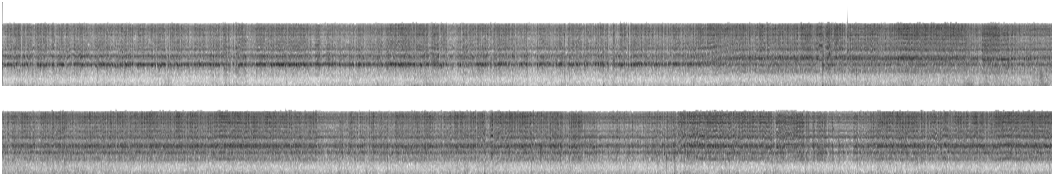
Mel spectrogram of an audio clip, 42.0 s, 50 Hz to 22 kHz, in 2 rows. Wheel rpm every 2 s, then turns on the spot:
140, 140, 150, 140, 150, 150, 150, 190, 200, 190, 200, 190, 200, 200, 200, 190, 200, 200, 200, 200, 200.
none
